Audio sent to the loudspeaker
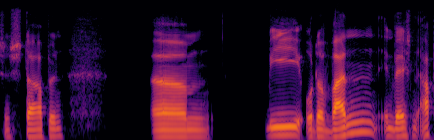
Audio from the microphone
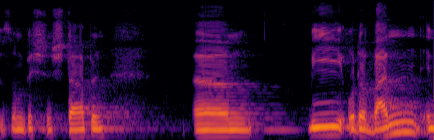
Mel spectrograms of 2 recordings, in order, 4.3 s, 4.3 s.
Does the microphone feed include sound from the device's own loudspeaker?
Yes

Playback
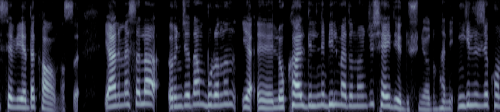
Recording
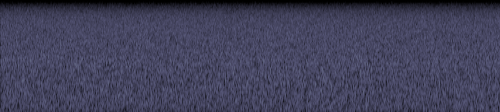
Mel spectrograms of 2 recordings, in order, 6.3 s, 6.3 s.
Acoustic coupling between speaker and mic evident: No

